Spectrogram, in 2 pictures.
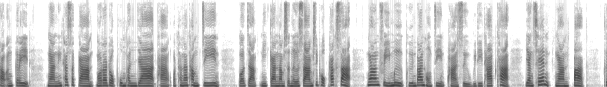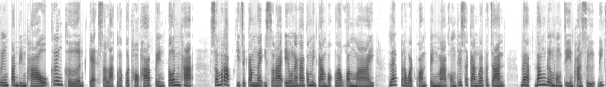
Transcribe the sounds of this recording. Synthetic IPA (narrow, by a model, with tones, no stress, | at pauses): t͡ɕʰaː˧wʔa˧ŋkɾi˨˩t̪̚ | ŋaː˧nːi˦˥t̪ʰaː˥t̪̚sa˧kaː˧nmɔ˧ɾa˧do˨˩pʰːuː˧mpʰa˧njaː˧t̪ʰaː˧ŋwa˦˥t̪ʰːa˧na˦˥t̪ʰa˧mt͡ɕiː˧n | kɔː˥˩t͡ɕa˨˩ʔmiː˧kaː˧nːa˧msa˧nɤː˩˦saː˩˦msi˨˩p̚ho˨˩k̚t̪ʰa˦˥k̚sa˨˩ʔ | ŋaː˧nfiː˨˩˦mɯː˧˩k̚pʰɯː˦˥nbaː˥˩nkʰɔː˩˦ŋt͡ɕiː˧npʰaː˨˩nsɯː˨˩wi˦d̪ʰiː˧t̪ʰa˦˥t̪̚kʰa˥˩ | jaː˨˩ŋt͡ɕʰe˥˩nŋaː˧npa˨˩k̚ʰː | ɾɯ˧˥əŋpa˧ndi˧npʰa˨˦˥wkʰɾɯ˥˩əŋkʰɤː˨˦nkɛː˨˩sa˧la˨˩k̚lɛː˦˥wkɔː˥˩t̪ʰɔː˧pʰaː˥˩pːe˧nt̪o˥˩nkʰa˥˩ | sa˨˦mɾa˨˩p̚ki˨˩t̪̚t͡ɕa˧ka˧mna˧jʔi˨˩t̪sa˧ɾaː˧ʔe˧wna˦˥kʰa˦˥kɔː˥˩miː˧kaː˧nbɔː˨˩k̚la˥˩wkʰwaː˧mːaː˨˦˥j | lɛ˦˥ʔpɾa˧wa˨˩t̪̚kʰwaː˧mpe˧nmaː˧kʰɔː˩˦ŋt̪ʰeː˥˩t̚sa˧kaː˧nwaː˦˥˩pʰa˧t͡ɕa˧n | bɛː˨˩p̚da˥˩ŋdɤː˧mkʰɔː˩˦ŋt͡ɕiː˧npʰaː˨˩nsɯː˨˩di˦˥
